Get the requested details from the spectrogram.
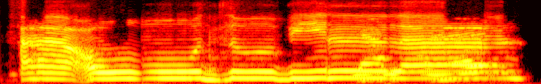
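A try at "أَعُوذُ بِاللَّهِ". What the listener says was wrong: A jangan nanggung. A buka saja dari begini. Kebuka A jangan nanggung ya. A enggak. Dia mundur. Jangan mundur. Naik dia. Pangkal lidahnya jangan kemundur. Kalau mundur jadi sayyidah. Jadi dia tetap naik. Kan ujung lidah kena apa tumbuhnya gigi. Tapi pangkal lidah sama tengah lidahnya naik. Kalau tah, tah, dia ke depan. Nah, toh naik.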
